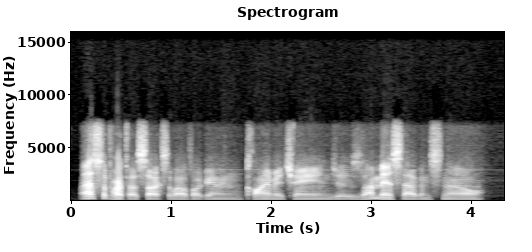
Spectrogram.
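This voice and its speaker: A man speaks at a fairly slow pace with a fairly low pitch. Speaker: gaming streamer. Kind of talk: casual gameplay commentary. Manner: loud.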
